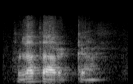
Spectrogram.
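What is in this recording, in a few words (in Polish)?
"latarka", Kurpie dialect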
